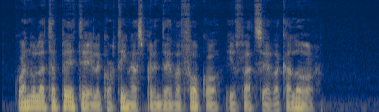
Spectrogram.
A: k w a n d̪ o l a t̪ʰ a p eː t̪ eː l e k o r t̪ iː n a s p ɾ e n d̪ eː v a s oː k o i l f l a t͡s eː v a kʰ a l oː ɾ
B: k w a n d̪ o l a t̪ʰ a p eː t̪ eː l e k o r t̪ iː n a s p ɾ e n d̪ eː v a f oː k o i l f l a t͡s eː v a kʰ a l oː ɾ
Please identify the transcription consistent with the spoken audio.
B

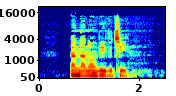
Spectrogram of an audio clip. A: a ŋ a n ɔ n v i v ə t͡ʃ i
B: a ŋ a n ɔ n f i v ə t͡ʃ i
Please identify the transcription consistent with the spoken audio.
A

